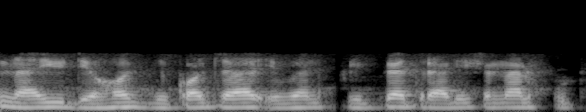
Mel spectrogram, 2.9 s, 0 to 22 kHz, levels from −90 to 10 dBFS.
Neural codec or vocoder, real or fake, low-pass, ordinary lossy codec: none; real; 3.6 kHz; none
